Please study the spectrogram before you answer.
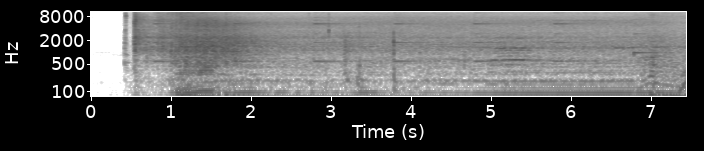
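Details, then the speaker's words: MK7 VW GTI sold as needing an engine, after replacing failed camshaft adjuster spool valve (magnet button popped out): cranks briefly, catches at once, settles into steady even idle with no knocks or misses; normal start and idle, fixed without engine. "this car is fixed imagine that doesn't need an engine just needed that uh spool valve"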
